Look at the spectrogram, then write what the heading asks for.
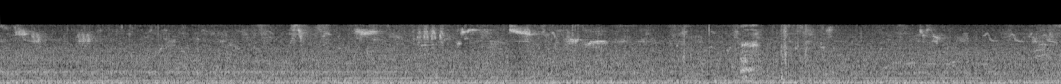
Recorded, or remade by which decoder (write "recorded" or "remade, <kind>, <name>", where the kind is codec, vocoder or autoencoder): remade, vocoder, WaveNeXt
